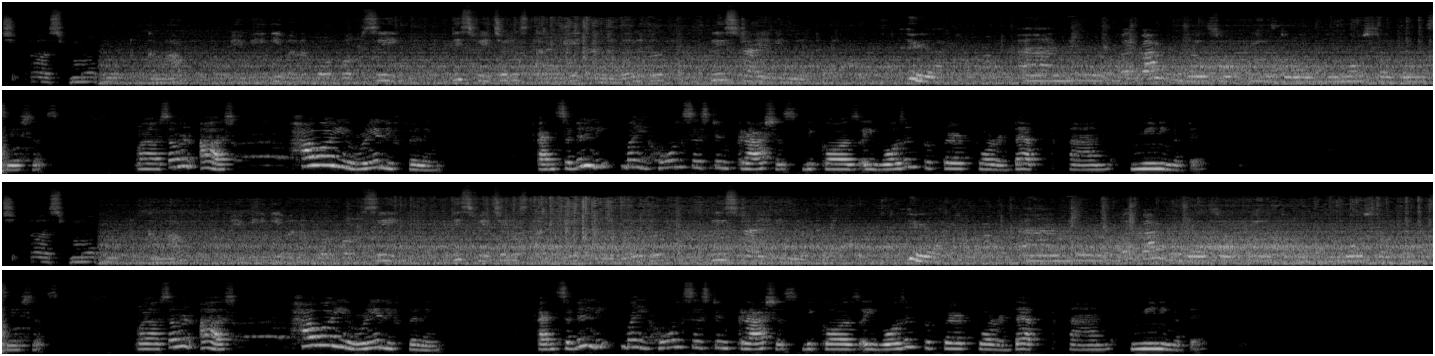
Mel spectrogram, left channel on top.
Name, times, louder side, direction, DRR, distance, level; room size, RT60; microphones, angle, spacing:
voice 1, 0.0-4.1 4.5-6.7 7.1-8.4, equal, ahead, 0.6 m, -36 dB
sound 1, 0.9-14.4, right 3 dB, 45° right, 0.7 m, -33 dB
voice 2, 9.0-9.5 10.1-14.7 15.6-18.7 19.7-24.7 25.0-26.3, left 1 dB, 35° left, 1.6 m, -30 dB
3.8 x 2.1 x 2.7 m
head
